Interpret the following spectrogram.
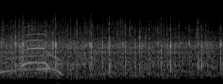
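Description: Audience applauding, easing off slightly, with one voice calling out briefly about half a second in.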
